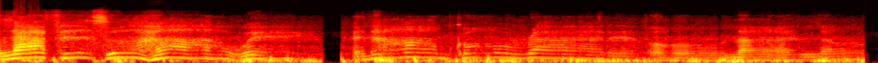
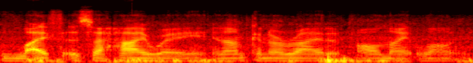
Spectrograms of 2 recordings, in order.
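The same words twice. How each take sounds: First: It is said in a livelier, more varied voice. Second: It is said in a flat, monotone voice. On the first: The speaker calls it right. "Is that a little better?" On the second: The speaker calls it wrong. "I've said it in such a monotone voice"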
